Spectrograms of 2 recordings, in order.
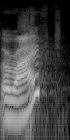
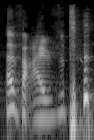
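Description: First: It is said in a plain English accent. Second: It is said in a German accent.

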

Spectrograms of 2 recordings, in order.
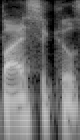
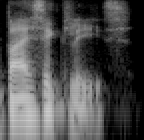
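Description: First: The word is said in its ordinary way. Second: The word is said like a Greek hero's name. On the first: "Instead of bicycles" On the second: "words that should be pronounced like ancient Greek heroes"

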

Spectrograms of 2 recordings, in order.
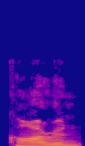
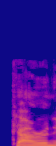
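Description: First: The name has its Afrikaans pronunciation. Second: The name has its English pronunciation. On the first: This is how the owner of the name says it. "so I'm [name]" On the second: This is the version others use, reluctantly accepted. "Karen, if you must"

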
